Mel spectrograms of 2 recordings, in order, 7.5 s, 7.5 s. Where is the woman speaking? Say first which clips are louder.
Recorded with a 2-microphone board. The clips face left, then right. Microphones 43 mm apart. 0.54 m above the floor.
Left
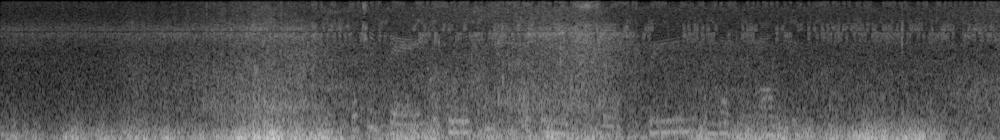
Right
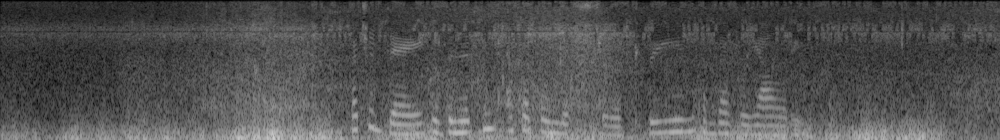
Right 7 dB; 50° right (ahead or behind).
